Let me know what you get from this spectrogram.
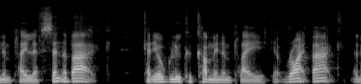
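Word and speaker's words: Kadıoğlu: Kadioglu, that's right. Kadagulu. That's probably the worst mispronunciation. Kadagulu, wasn't that a band in the 80s? I'm sure it was. Kadioglu.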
